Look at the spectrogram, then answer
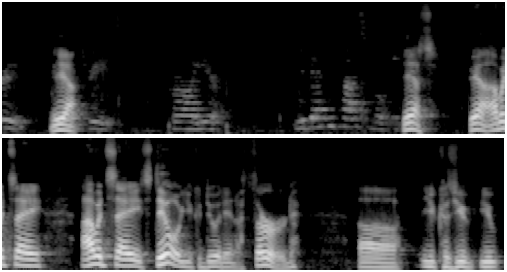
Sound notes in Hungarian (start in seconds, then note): none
